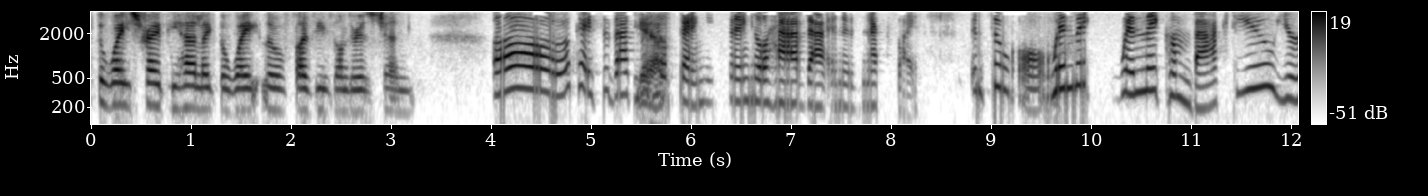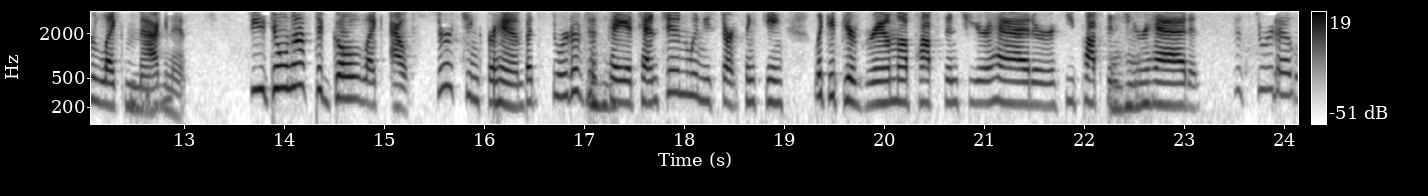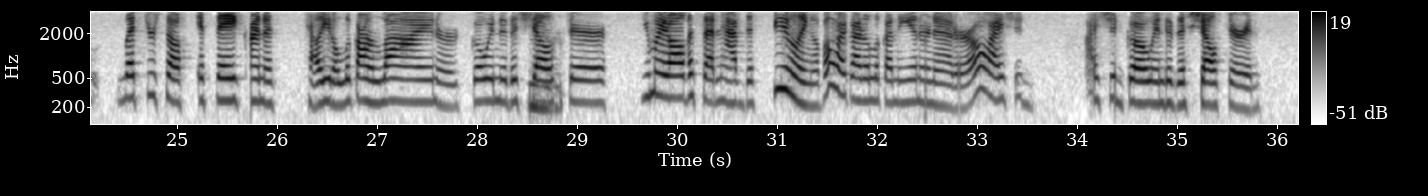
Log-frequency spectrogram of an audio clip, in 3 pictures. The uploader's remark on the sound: open up the lines for listeners to call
